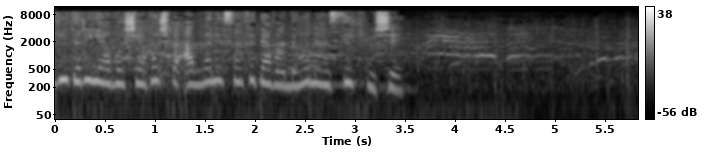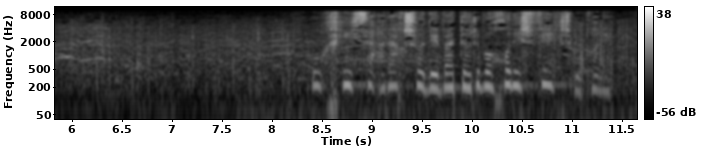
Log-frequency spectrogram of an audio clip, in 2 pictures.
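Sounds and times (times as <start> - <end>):
high excited young voices: 0.0 - 9.5
crowd chatter: 0.0 - 11.6
footsteps of children running in a running race: 0.0 - 11.6
speech: 0.2 - 3.8, 8.4 - 11.6.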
